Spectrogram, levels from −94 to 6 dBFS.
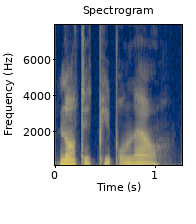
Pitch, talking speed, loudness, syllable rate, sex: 175 Hz, 190 wpm, -19 LUFS, 5.0 syllables/s, female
